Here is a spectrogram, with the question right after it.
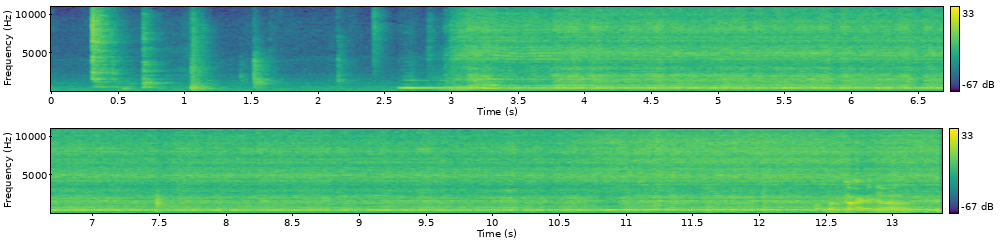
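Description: An electric mixer beats unsalted butter and powdered sugar for champagne cupcake icing, starting after a few clicks and then running as a steady, close whir that holds for about ten seconds.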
